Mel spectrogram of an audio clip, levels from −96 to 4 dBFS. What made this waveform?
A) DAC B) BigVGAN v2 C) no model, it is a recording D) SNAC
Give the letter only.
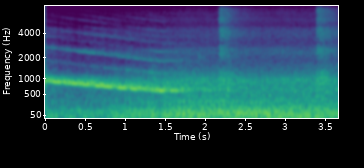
C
